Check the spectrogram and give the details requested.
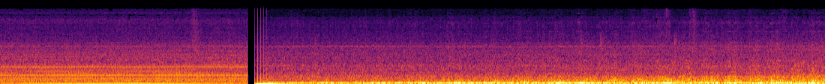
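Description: Inside the driving cab of the Vande Bharat Express electric train: a steady electrical hum with several fixed tones while the train stands. It cuts off abruptly about five seconds in, and then the deep, even rumble of the train running along the track takes over.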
